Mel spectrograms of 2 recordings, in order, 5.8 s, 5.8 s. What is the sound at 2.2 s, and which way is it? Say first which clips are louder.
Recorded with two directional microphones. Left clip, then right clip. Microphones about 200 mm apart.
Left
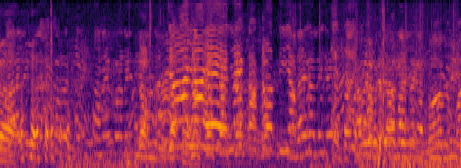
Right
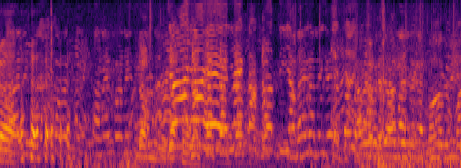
Speech: left 1 dB; 45° left (ahead or behind).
